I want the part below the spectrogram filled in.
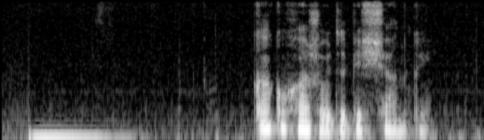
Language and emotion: Russian, neutral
